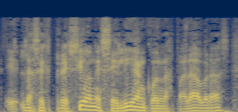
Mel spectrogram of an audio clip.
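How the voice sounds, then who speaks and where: A man's voice: low-pitched, moderate pace, a little mellow, no echo. A middle-aged man from Argentina, a cartoonist guest answering radio interview questions with many fillers and restarts.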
